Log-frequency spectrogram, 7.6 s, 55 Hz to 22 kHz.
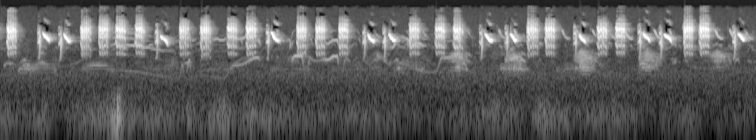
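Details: Sedge warbler singing in Uitkerkse Polder, Belgium, in May 2016: a fast, loud run of harsh chattering notes about five per second, mixed with thin whistled slurs and sliding buzzy phrases, high-pitched throughout.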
